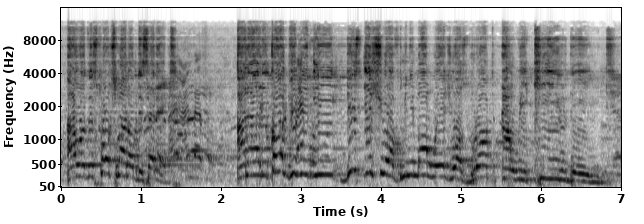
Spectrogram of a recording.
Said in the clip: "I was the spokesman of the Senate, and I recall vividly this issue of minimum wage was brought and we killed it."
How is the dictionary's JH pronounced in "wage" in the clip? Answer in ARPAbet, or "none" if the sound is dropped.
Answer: JH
